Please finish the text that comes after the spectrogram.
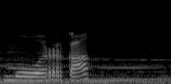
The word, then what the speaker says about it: Morgoth: You gotta roll your R's. Morgoth.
